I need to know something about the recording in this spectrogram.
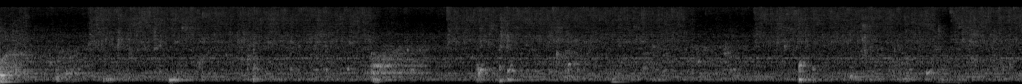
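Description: A bathroom tap running cold water steadily into a sink, with a few small splashes as the face is rinsed after shaving.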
